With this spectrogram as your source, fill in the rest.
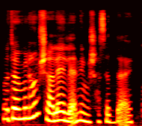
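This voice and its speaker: A woman reads as a cool, skeptical young heroine speaking with an Egyptian accent. The voice sits a bit high and moves fast, recorded close and dry. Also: animated, warm tone, dry recording. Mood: wry. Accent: Egyptian Arabic.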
